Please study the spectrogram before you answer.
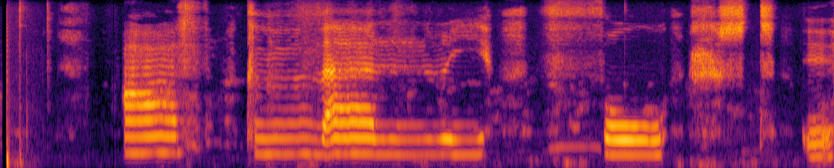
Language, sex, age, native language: Icelandic, male, 7, Icelandic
